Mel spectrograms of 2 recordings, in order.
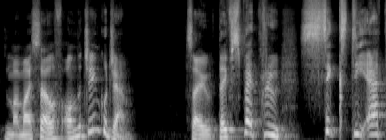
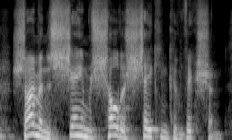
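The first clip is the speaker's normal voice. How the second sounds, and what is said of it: Bad Sean Connery impression. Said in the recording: “It's like a very, very bad Sean Connery impression.”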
